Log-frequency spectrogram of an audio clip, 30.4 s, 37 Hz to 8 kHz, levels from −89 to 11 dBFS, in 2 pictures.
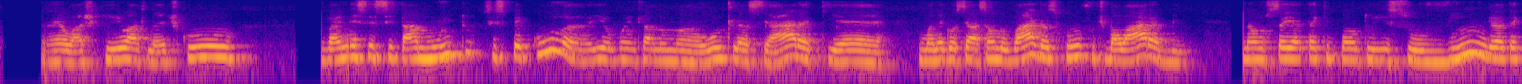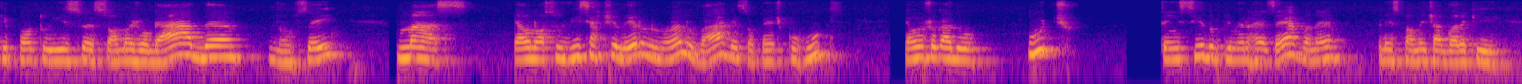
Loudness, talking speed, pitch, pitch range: -18 LUFS, 135 wpm, 185 Hz, 170-205 Hz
